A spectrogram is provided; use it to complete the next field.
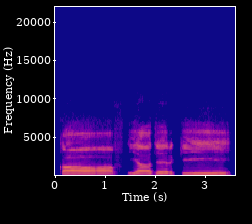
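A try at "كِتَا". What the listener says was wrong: ভাইজান, ওখানে কিয়া নেই, ইয়ার দুটি নোক্তা নিচে হয়, এখানে দুটি নোক্তা উপরে আছে।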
